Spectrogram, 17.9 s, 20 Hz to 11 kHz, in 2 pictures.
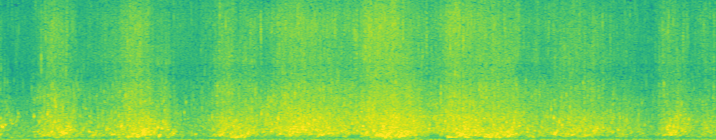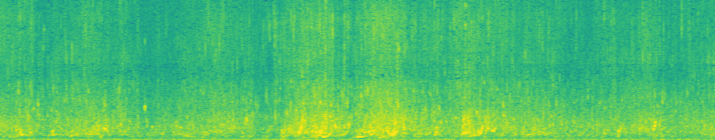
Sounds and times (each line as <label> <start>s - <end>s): Small waves on the beach, lapping 0.0s - 17.8s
